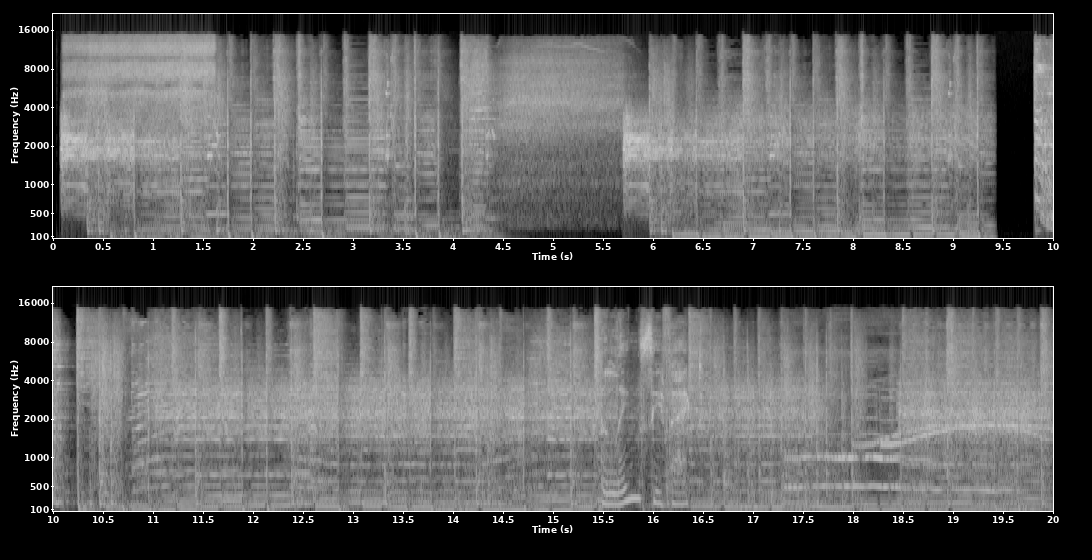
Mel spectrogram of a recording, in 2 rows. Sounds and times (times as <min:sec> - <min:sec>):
Music: 0:00.1 - 0:09.4, 0:10.1 - 0:20.0
Speech: 0:15.4 - 0:16.5.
